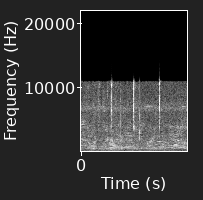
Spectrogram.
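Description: Indistinct conversation among people chatting, with a few short, faint ticks.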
